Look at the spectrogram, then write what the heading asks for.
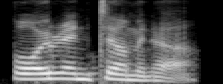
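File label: "oyer and terminer", Indian English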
